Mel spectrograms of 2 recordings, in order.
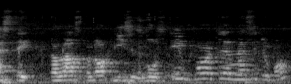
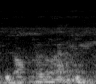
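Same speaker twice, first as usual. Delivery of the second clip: documentary show narration; 3 dB quieter, slower than usual. A narrator's reading. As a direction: draw the audience into the night, slowly. Show narration over music.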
